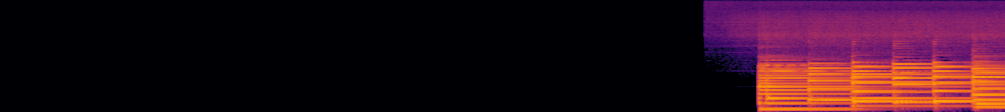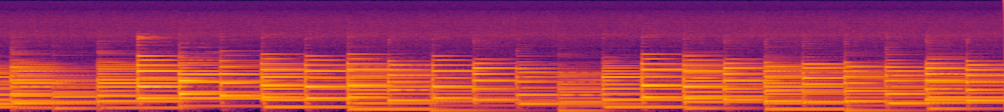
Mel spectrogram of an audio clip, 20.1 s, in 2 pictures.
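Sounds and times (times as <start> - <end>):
slow solo piano: 7.6 - 20.0.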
